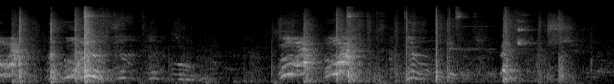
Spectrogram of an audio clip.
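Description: Punches landing on boxing pads: sharp smacks in quick combinations of two or three, with short gaps between the combinations.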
